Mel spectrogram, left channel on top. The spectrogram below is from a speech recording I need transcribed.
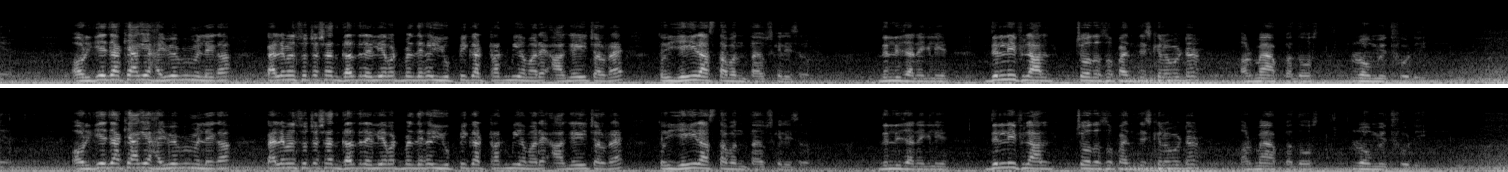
और ये जाके आगे हाईवे पे मिलेगा। पहले मैं सोचा शायद गलत ले लिया, बट मैंने देखा यूपी का ट्रक भी हमारे आगे ही चल रहा है, तो यही रास्ता बनता है उसके लिए, सिर्फ दिल्ली जाने के लिए। दिल्ली फिलहाल 1435 किलोमीटर, और मैं आपका दोस्त रोमित फूडी।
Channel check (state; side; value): quieter; right; 3.4 dB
